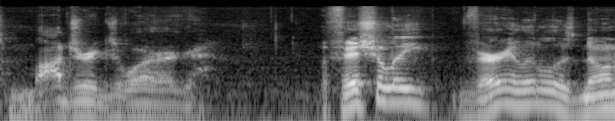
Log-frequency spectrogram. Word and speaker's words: Modrigswerg: mr welch and today we're learning how to pronounce modric's worg officially very little is known about the rot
